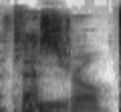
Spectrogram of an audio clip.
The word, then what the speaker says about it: Thestral: Tristal. – One. Well, technically, it's just a... what you said was kind of correct. It's just a pronunciation. – Yeah. – So it's a Thestral. – Thestral.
